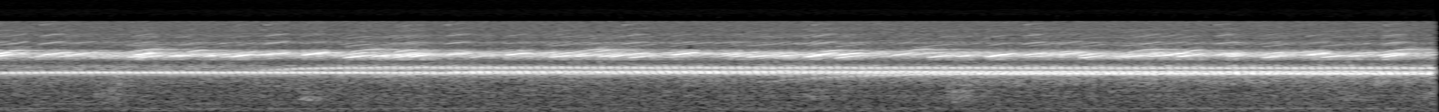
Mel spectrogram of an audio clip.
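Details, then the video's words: Evening chorus at a pond in spring, where tree frogs, spring peepers and green frogs call together. An unbroken high chirping din overlays a steady, even lower trill running throughout. "Springtime Frog Sounds"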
